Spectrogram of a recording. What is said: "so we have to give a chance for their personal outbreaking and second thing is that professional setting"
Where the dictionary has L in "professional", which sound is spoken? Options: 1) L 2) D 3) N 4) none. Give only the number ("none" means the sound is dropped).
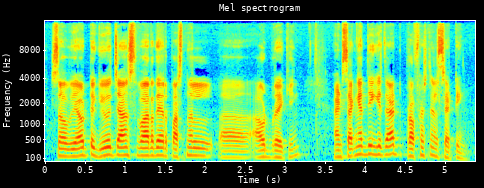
1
